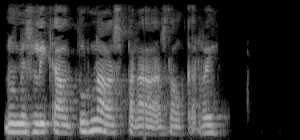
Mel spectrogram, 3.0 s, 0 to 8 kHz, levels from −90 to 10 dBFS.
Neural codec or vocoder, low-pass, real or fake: none; 7.2 kHz; real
